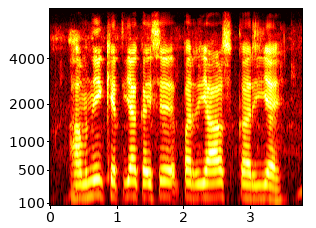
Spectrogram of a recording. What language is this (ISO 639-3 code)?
mag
